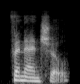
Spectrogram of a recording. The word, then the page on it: financial: Indian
